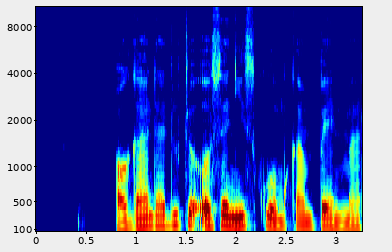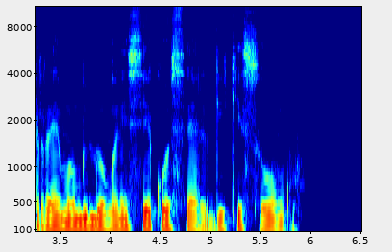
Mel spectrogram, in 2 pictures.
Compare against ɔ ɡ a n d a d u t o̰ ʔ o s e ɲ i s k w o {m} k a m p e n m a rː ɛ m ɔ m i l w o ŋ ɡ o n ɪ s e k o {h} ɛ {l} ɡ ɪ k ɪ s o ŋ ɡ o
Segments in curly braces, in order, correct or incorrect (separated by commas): correct, incorrect, correct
